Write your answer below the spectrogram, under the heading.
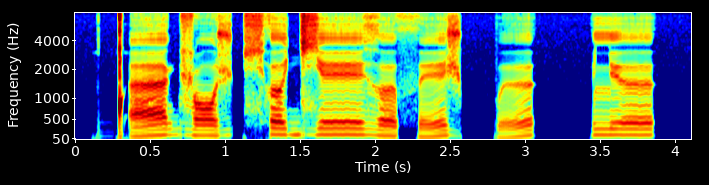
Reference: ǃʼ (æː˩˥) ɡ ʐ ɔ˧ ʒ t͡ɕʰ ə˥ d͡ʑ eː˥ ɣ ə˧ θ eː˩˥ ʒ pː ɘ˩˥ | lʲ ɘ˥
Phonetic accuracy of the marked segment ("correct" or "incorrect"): correct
